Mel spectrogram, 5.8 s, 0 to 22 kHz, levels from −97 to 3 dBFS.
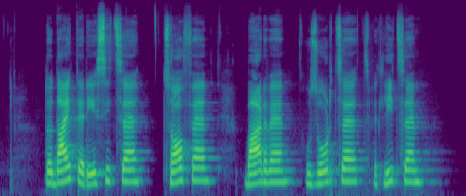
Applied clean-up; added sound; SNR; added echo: neural mask model Resemble Enhance denoiser.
